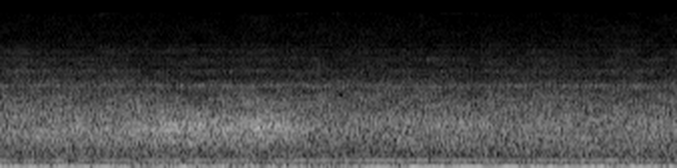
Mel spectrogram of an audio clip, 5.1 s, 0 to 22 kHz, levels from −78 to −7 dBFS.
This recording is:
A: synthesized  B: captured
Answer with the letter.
A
